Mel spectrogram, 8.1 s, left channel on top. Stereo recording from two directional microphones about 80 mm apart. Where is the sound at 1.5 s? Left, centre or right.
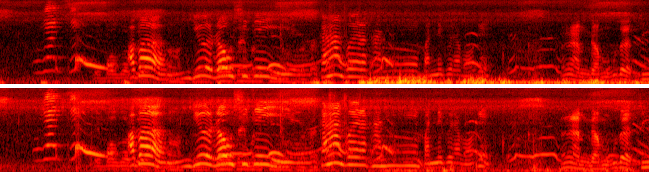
Right.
